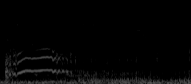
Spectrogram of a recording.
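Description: A cat purrs steadily as a woman strokes its fur and rubs its ears, a low continuous rumble throughout, opening with a short chirping trill before settling into the soft, even purr.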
